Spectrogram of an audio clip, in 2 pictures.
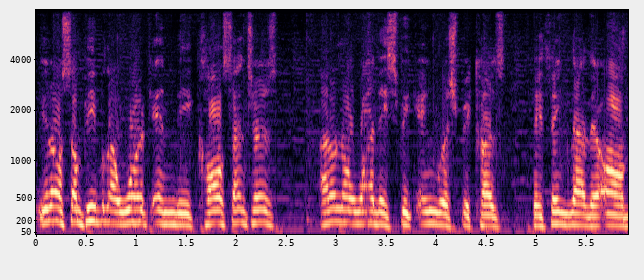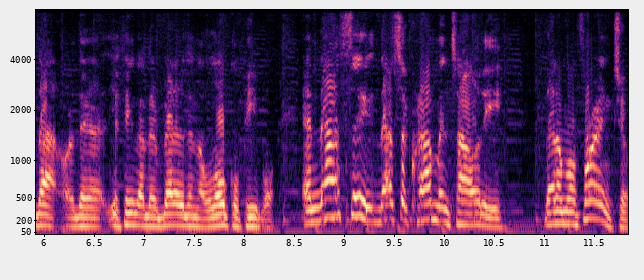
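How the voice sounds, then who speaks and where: A man's voice sits fairly high in pitch. Behind him, music is playing. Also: moderate pace, very even loudness. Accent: New York. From Long Island, New York. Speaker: vlogger. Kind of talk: casual talk to camera while driving. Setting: in a car. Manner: impromptu, conversational.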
